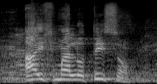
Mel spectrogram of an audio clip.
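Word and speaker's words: Aigmalotizo (αἰχμαλωτίζω): Se pronuncia, hecha es difícil, ajmalotizo, A ver, di eso. Aigmalotizo si perseveras en esta iglesia, en poco tiempo hablas griego.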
